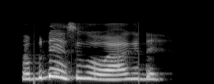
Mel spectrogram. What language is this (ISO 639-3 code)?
kln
